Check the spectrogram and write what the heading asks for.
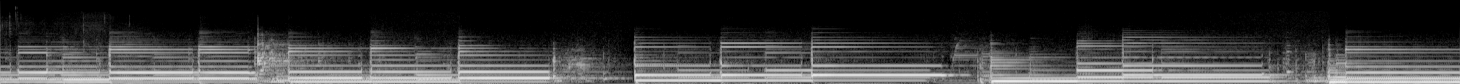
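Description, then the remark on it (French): A cover song plays loudly: sustained, slightly buzzy keyboard chords shift every couple of seconds in a slow progression, with no voices or singing. “On va écouter une petite chanson”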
